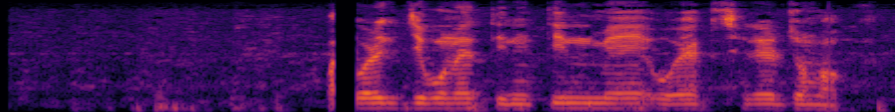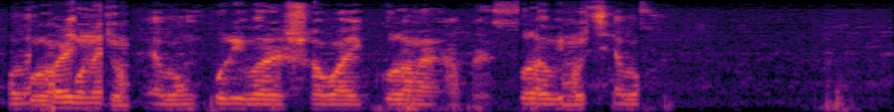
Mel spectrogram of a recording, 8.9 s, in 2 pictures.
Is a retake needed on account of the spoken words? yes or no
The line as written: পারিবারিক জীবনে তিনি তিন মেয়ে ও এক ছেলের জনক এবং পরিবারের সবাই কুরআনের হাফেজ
yes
